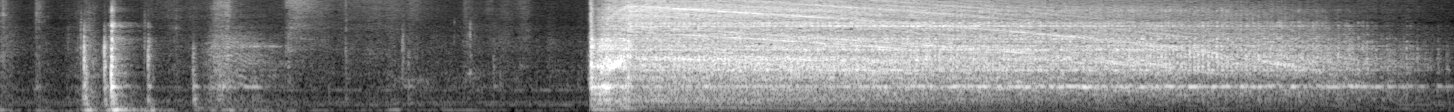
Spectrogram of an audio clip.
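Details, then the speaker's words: Angle grinder with the wobbling disc replaced: a single spin-up with a clean, steady whine that winds down smoothly; no wobble, grinder running true, the disc was the cause. "yeah that's a lot better so it's actually the dusk that had the wobble"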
